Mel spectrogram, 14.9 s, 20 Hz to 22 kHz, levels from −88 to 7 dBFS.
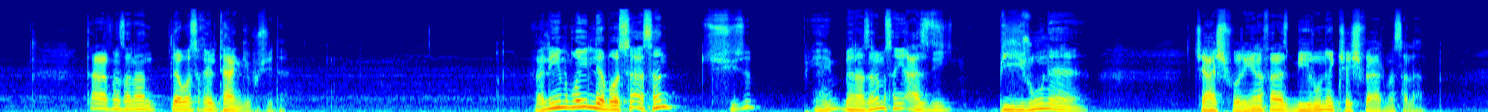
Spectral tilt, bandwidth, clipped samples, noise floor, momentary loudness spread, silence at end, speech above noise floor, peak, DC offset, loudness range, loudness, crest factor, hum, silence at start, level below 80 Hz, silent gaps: -6 dB/octave; 15.5 kHz; under 0.1%; -58 dBFS; 18 LU; 0.65 s; 35 dB; -6 dBFS; under 0.1%; 5 LU; -24 LUFS; 20 dB; none; 0.85 s; -48 dBFS; none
